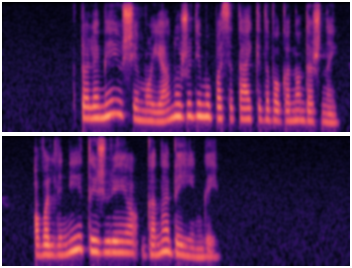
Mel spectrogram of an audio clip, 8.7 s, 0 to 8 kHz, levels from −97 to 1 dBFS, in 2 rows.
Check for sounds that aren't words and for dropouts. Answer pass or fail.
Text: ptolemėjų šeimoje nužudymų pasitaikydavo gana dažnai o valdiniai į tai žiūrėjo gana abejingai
pass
